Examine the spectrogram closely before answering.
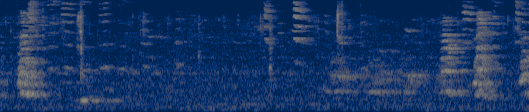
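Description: Dog barking in a shelter kennel: a short bark just after the start, a click a little under a second in, then softer pitched dog calls in the second half.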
